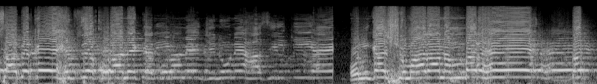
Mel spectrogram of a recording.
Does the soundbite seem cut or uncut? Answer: cut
